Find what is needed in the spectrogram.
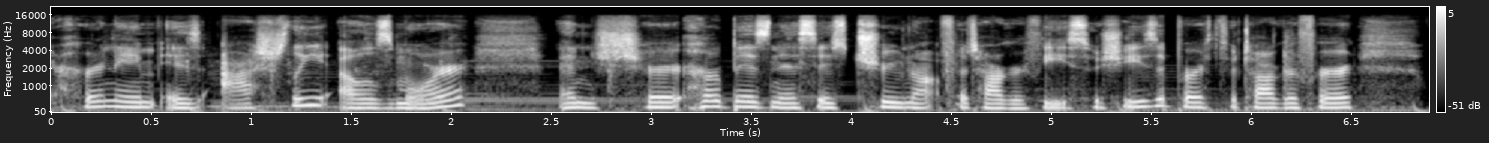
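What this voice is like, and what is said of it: Slightly scratchy, recovering voice. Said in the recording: “lost my voice ... This sickness that is going around ... you can probably still hear that it's a little bit scratchy”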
